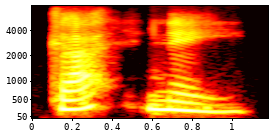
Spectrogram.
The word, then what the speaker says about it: canny: Canny, pronounced Kahne, meaning good, nice, and true.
